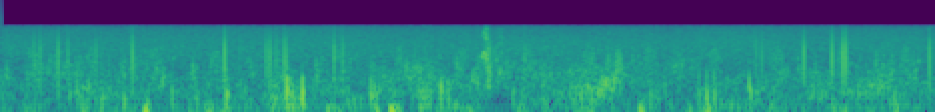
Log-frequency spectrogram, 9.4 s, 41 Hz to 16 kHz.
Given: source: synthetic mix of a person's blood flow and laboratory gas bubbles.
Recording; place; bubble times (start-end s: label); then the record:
Doppler ultrasound of blood flow; subclavian vein
4.73-5.08 s: bubbles
From the record:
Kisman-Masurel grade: 211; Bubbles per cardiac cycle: several, 3 to 8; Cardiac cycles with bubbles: 1 to 10%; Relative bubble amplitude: barely perceptible (0.100 to 0.250); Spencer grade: 1 (occasional bubble signal discernible with the cardiac motion signal, with majority of cardiac periods free of bubbles); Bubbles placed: anywhere in the cardiac cycle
